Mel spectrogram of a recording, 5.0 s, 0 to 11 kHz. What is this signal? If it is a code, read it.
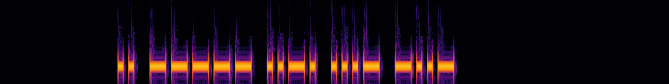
Morse code, heard as a keyed tone, about 30 wpm, 700 Hz. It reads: I0FVX
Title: DXCC-100 Call Signs - 5 Characters - 30wpm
